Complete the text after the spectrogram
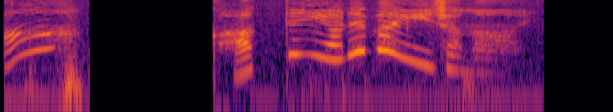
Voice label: girl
